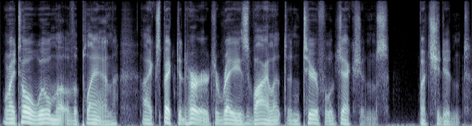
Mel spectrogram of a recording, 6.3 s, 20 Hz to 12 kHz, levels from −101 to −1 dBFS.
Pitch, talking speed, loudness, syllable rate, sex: 95 Hz, 180 wpm, -20 LUFS, 4.9 syllables/s, male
